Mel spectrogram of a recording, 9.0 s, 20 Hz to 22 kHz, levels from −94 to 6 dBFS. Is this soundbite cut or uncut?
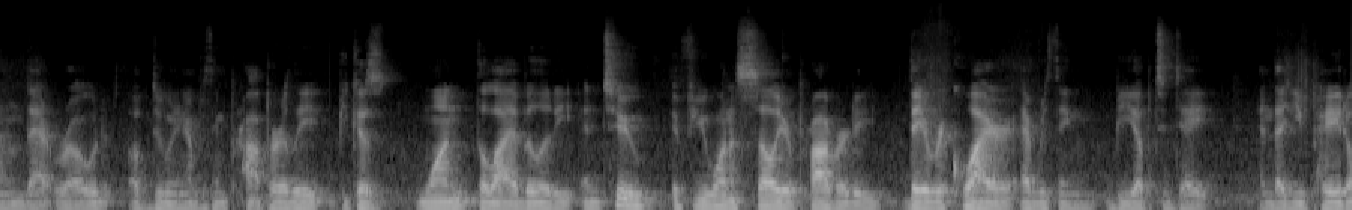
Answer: cut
